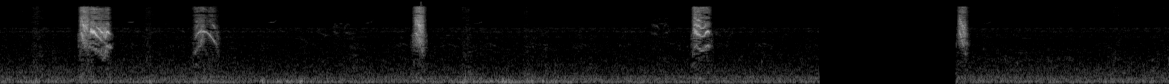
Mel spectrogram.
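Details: Scattered high, clipped chirps, five in all at irregular intervals, from a female yellow-bellied seedeater whose piado stimulates males to sing, with a brief silent gap.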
